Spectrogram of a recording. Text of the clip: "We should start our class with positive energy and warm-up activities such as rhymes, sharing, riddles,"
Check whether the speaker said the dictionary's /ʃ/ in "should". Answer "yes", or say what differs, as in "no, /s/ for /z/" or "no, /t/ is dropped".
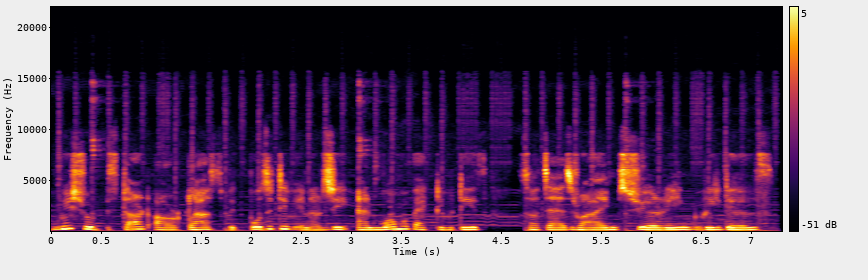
yes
